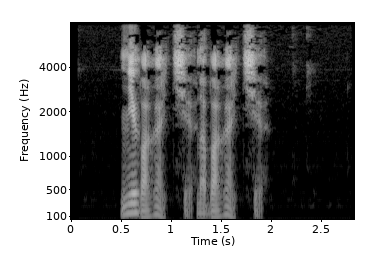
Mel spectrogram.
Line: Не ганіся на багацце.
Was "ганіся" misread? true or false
true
